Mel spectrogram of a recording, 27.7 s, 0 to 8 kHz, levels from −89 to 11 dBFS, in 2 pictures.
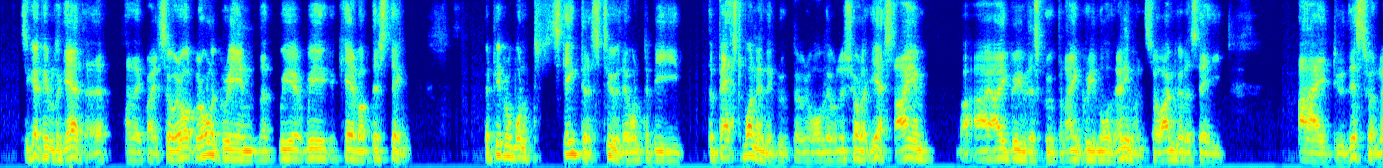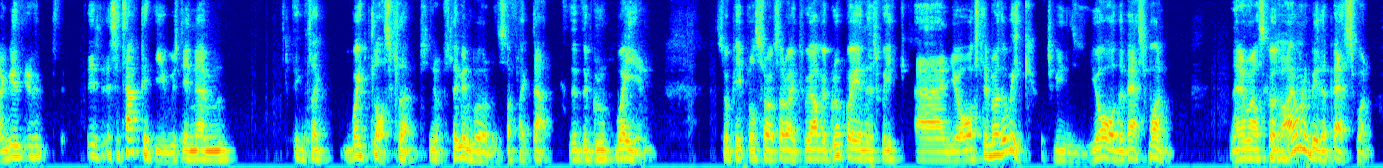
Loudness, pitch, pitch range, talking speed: -23 LUFS, 115 Hz, 105-140 Hz, 280 wpm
